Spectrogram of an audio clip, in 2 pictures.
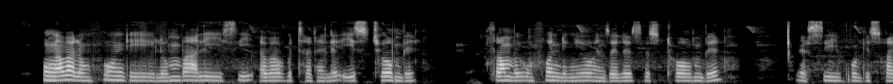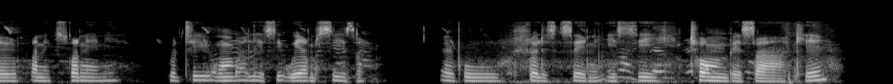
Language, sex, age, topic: North Ndebele, female, 36-49, education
